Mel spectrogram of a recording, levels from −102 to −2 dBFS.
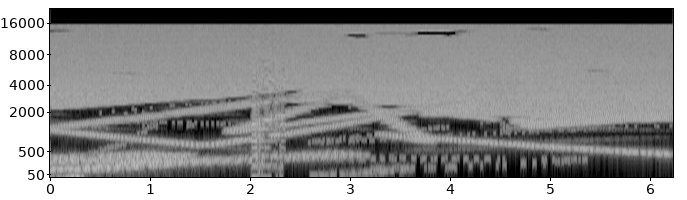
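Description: From 2.02 to 2.35 s, new audio likely stopped arriving often enough, so playback kept filling the gap by looping a very short buffer of about 5 ms instead of the real signal. This is the robotic sound from repeated short buffers. For most of that third of a second the looped slice replaces the actual material, and its repetition imposes a fixed 200 Hz tone, heard as a rigid, metallic buzz that only loosely follows the underlying sound.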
